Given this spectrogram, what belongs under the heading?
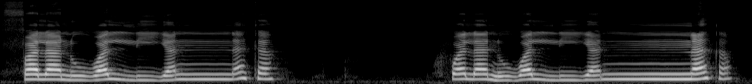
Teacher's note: نون جو ہے مشدد گنہ ہو رہا ہے 2 سیکنڈ کا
